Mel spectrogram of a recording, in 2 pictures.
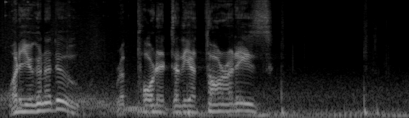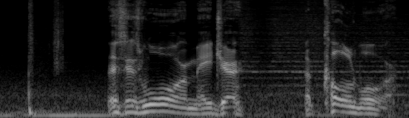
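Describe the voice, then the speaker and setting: A man plays a domineering, ruthless commander in a game cutscene. He speaks at a medium pitch with menacing authority and declamatory weight, over prominent music. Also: natural voice. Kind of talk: video game cutscene acting.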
